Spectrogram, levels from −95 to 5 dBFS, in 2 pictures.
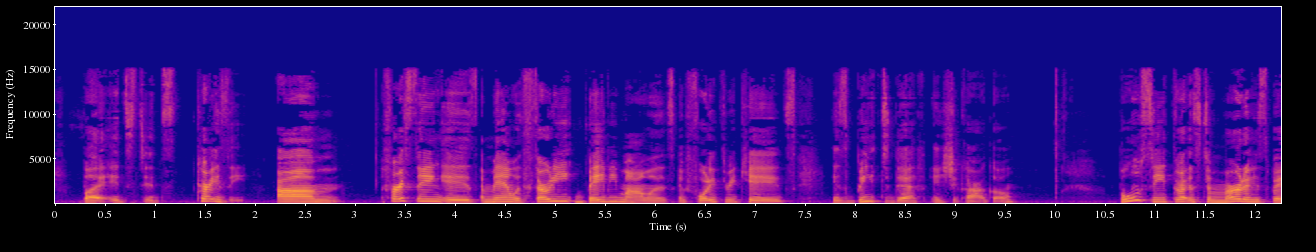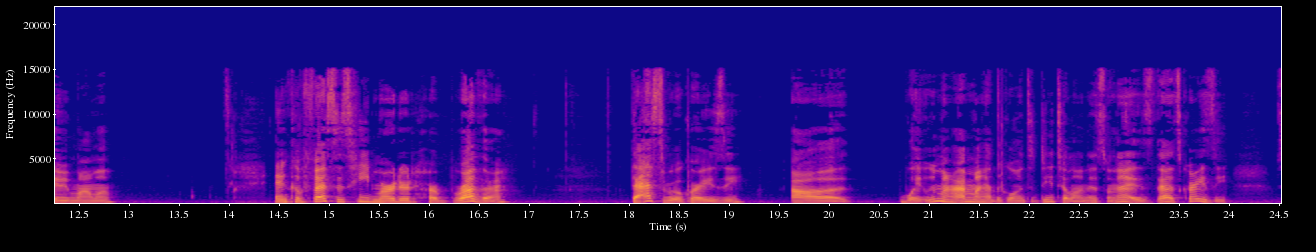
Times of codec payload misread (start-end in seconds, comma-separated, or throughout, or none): none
